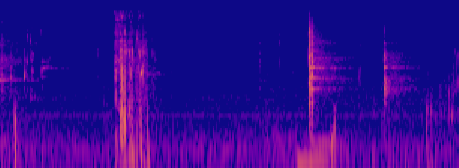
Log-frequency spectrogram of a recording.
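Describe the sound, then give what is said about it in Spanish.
Quiet gulps and wet swallowing sounds of someone drinking water, a few soft liquid squishes spread over a few seconds, with no talking. “Voy a tomar un break de agua.”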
